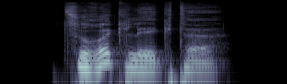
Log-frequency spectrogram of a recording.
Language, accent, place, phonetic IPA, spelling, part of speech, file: German, Germany, Berlin, [t͡suˈʁʏkˌleːktə], zurücklegte, verb, De-zurücklegte.ogg
- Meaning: inflection of zurücklegen: 1. first/third-person singular dependent preterite 2. first/third-person singular dependent subjunctive II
